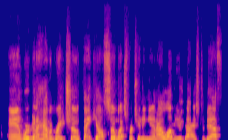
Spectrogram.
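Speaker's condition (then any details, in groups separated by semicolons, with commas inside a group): No condition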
